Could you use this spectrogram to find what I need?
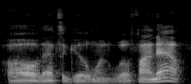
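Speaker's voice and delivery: ordinary talk, nothing marked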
